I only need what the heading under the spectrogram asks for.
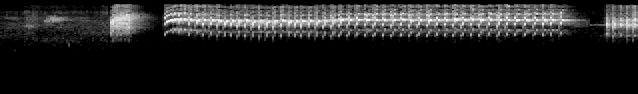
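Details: Greater green leafbird (cucak ijo) used as masteran training song, full bursts: brief noisy notes, then a long, rapid, high, rattling trill of evenly repeated buzzy pulses lasting about four seconds, then another burst.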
